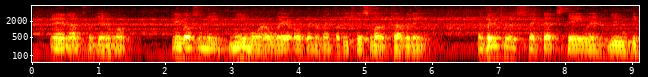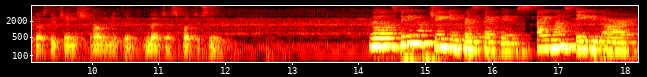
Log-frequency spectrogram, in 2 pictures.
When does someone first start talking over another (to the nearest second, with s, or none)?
none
